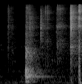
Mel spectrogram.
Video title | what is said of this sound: How to make a top knot bun | shake it up make sure you hear the little bead in the bottom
